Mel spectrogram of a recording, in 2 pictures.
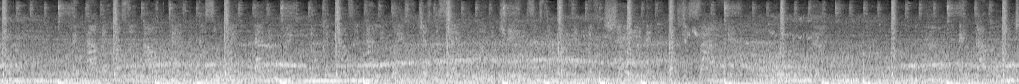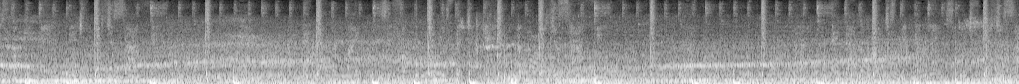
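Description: A go-kart running on the track, its pitch rising and falling again and again as it speeds up out of the corners and slows into them, with music playing over it.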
